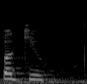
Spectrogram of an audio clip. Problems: constant background noise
